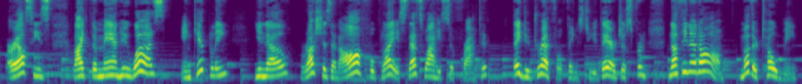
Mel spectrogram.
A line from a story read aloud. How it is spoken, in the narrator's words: cried Peter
